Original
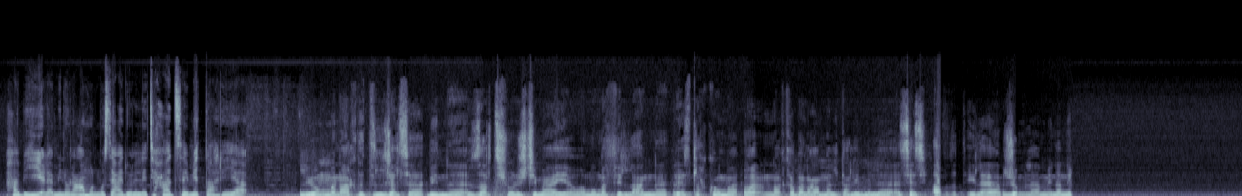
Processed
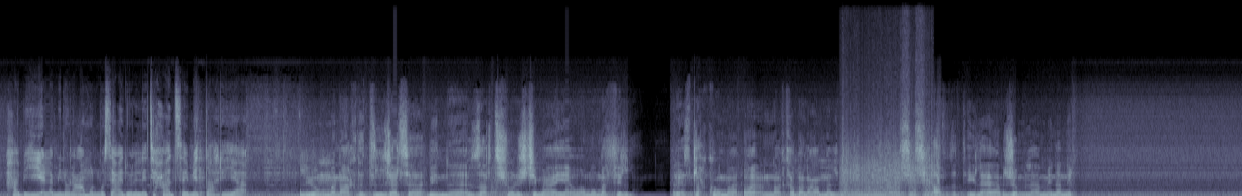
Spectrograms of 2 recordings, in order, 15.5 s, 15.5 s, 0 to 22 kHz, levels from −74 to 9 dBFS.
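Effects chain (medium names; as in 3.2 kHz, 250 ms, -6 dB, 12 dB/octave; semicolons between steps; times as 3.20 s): spectral levelling over time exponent 0.6; in parallel at +1.5 dB: compression, threshold -21 dBFS, peak gain reduction 12.5 dB; 7.85–8.38 s: on the sum: amplifier tone stack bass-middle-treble 10-0-1; 10.49–11.67 s: Schmitt trigger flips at -27 dBFS; frequency weighting D; buffer glitch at 0.57/4.91/7.06 s, samples 256, times 8; decay stretcher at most 130 dB/s; trim -13.5 dB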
